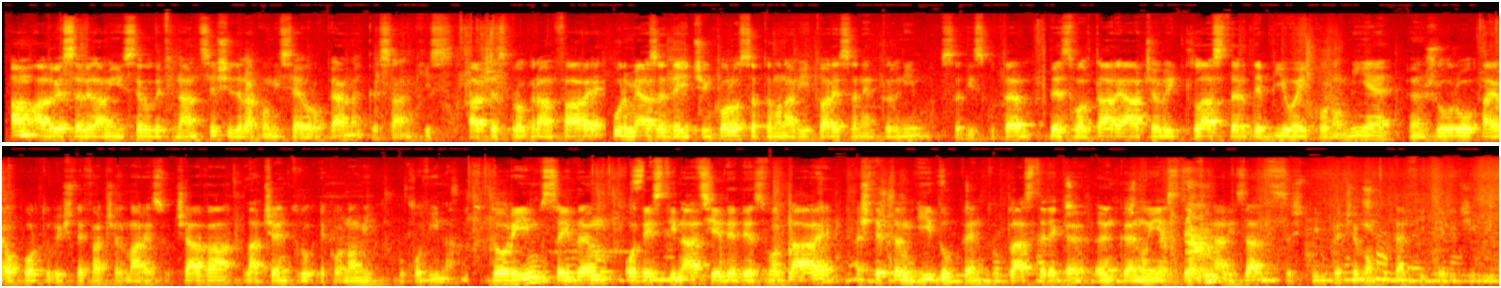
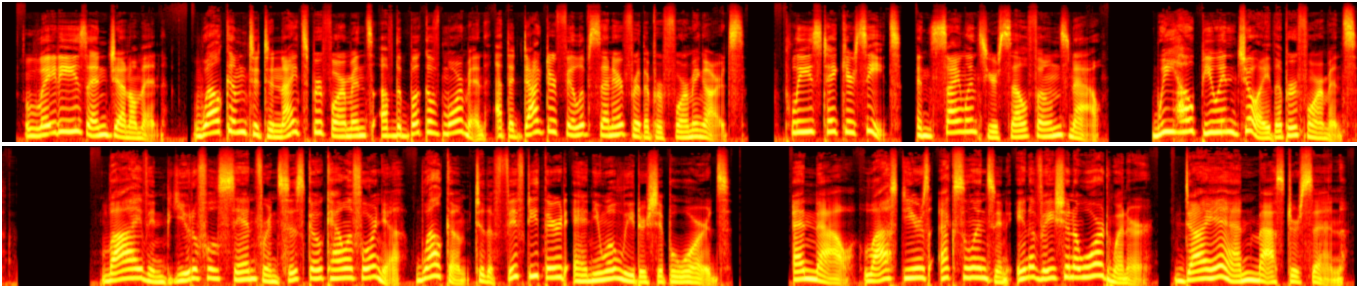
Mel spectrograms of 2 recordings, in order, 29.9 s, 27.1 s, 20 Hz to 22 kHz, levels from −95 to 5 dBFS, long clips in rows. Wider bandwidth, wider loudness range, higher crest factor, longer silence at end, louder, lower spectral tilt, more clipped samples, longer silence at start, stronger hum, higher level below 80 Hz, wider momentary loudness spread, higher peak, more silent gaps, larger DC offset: about the same, over 20 kHz vs 20 kHz; about the same, 3 LU vs 2 LU; about the same, 14 dB vs 14 dB; second, 0 s vs 0.15 s; about the same, -14 LUFS vs -14 LUFS; about the same, -3.5 dB/octave vs -4 dB/octave; neither; second, 0.05 s vs 0.25 s; neither; second, -50 dBFS vs -42 dBFS; about the same, 8 LU vs 6 LU; about the same, 0 dBFS vs -2 dBFS; second, none vs 7.46-7.71 s, 8.99-9.12 s, 11.06-11.50 s, 13.70-14.42 s, 20.85-21.41 s, 25.11-25.23 s; neither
